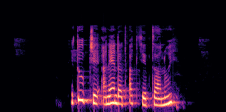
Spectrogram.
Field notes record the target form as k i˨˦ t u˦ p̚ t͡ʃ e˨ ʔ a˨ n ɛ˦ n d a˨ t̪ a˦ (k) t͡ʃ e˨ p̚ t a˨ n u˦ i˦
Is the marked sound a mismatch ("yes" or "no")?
no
